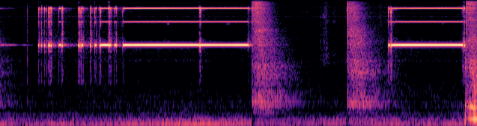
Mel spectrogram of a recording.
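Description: Sharp electronic beeps sound as the kill switch wires on a snowmobile connect, first as a rapid stutter of short chirps, then as long steady tones broken by a couple of loud thumps.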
